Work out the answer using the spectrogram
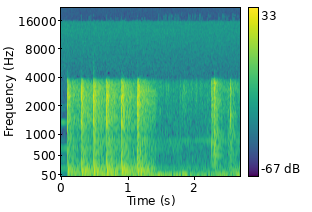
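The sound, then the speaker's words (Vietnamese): Loud banging on a door from outside: a fast run of about six heavy, booming thumps, then a short pause and a couple more blows. “kèm theo đó là tiếng đập cửa rầm rầm”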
